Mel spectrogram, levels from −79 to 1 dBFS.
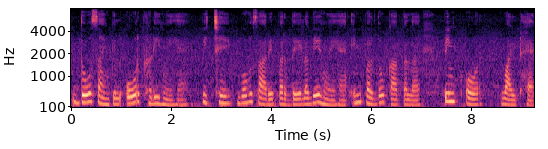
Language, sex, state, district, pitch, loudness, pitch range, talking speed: Hindi, female, Punjab, Fazilka, 180 Hz, -18 LUFS, 160-220 Hz, 135 wpm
